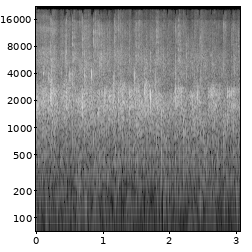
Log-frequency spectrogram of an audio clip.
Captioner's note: audience applauding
